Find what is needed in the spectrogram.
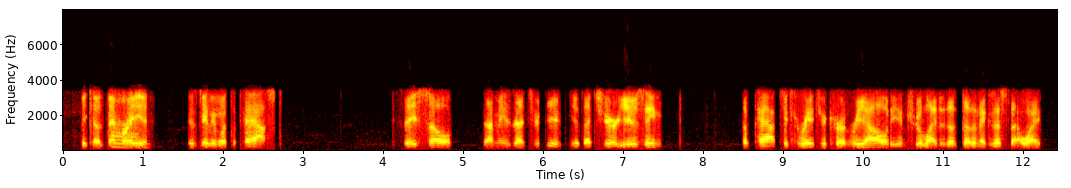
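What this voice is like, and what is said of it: Strained, failing voice. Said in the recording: “my voice is kind of going out a little bit.”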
